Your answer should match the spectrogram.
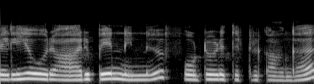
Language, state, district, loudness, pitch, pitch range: Tamil, Tamil Nadu, Nilgiris, -14 LUFS, 225 Hz, 210-245 Hz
